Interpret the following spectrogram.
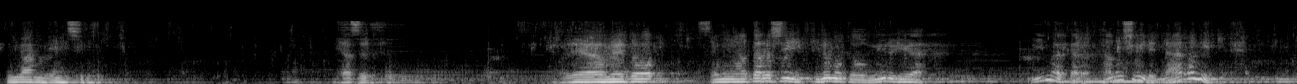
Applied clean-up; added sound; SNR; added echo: neural separator model SepFormer DNS4.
